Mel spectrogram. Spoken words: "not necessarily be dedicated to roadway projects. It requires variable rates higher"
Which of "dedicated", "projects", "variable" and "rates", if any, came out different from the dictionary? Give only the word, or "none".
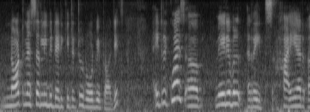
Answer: none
